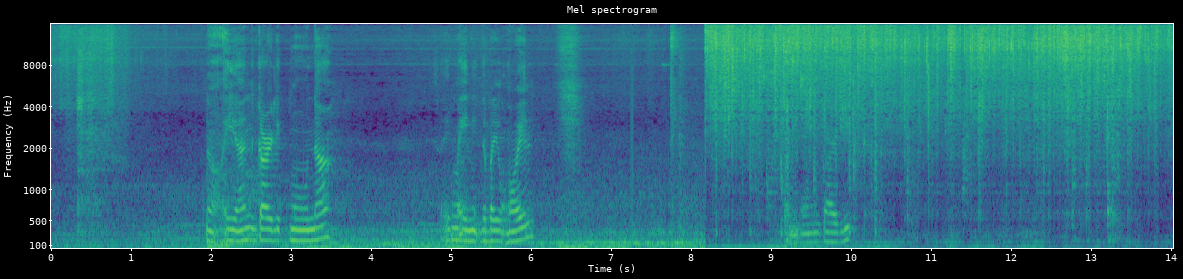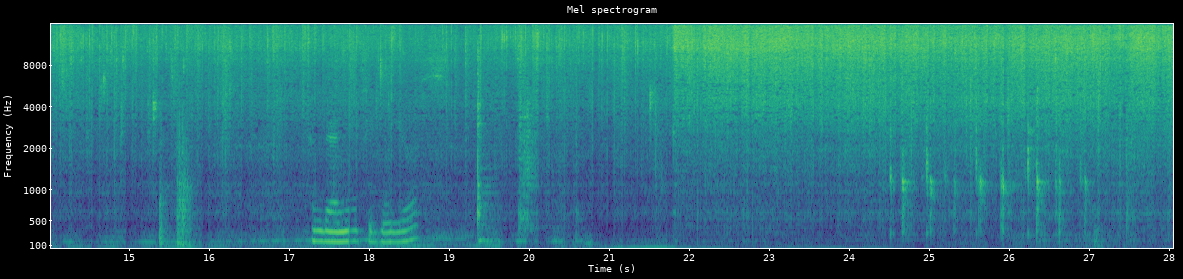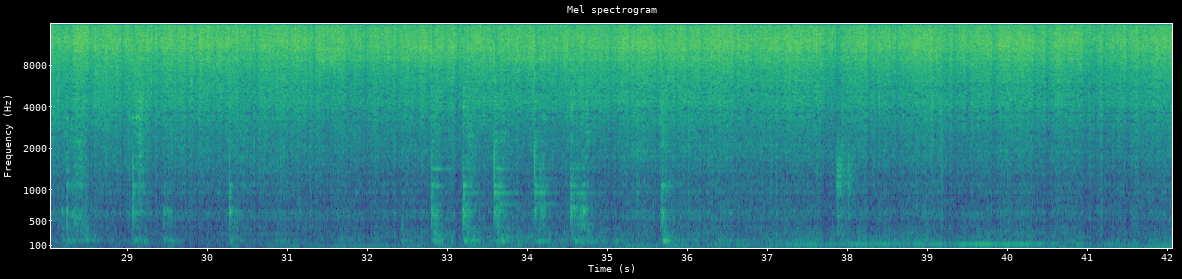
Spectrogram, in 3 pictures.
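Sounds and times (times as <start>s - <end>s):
onions sizzling in hot oil: 0.0s - 1.2s, 8.2s - 42.0s
spatula scraping a pan: 25.9s - 30.6s.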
